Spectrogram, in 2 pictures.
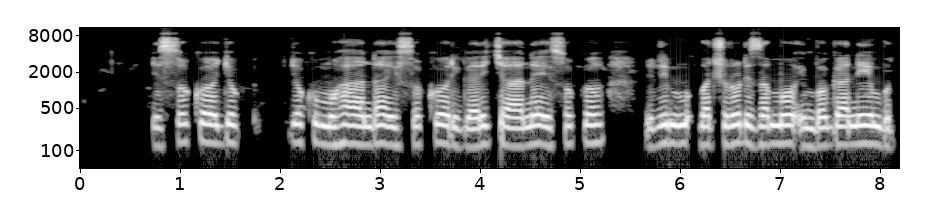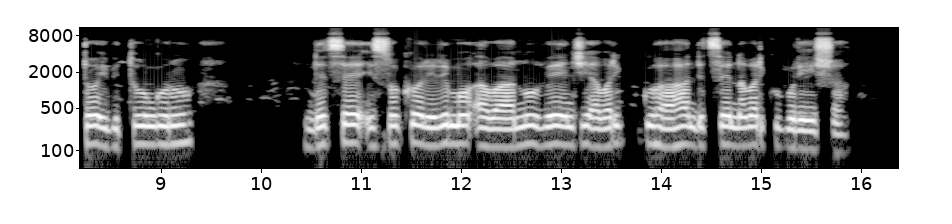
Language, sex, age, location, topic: Kinyarwanda, male, 25-35, Musanze, finance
